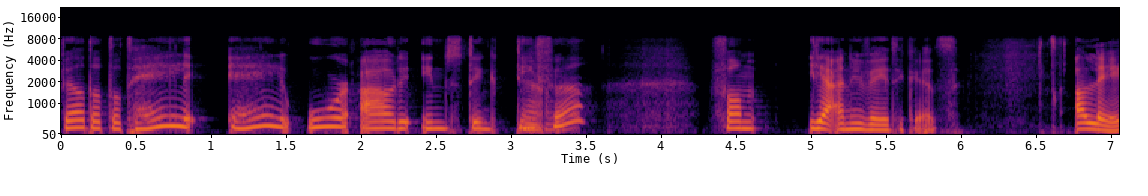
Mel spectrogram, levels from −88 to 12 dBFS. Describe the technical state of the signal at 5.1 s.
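At 5.1 s the speech comes through intact, with nothing wrong at that moment beyond the ordinary character of the Opus call path it travelled through.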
